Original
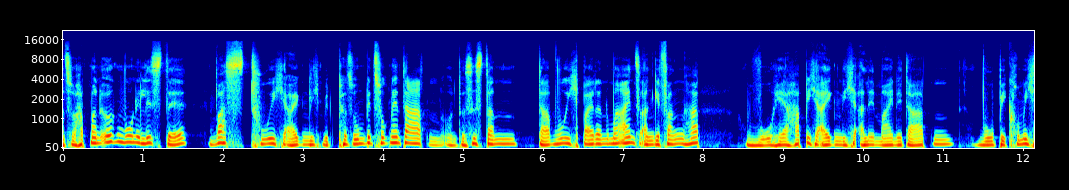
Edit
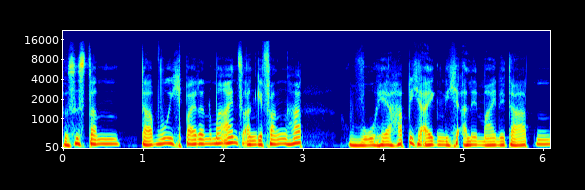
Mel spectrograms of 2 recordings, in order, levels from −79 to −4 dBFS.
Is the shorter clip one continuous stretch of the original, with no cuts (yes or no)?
yes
